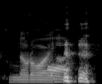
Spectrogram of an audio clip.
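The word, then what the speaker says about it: ノロイ: The syllable is on the latter half of the word. Noroi.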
